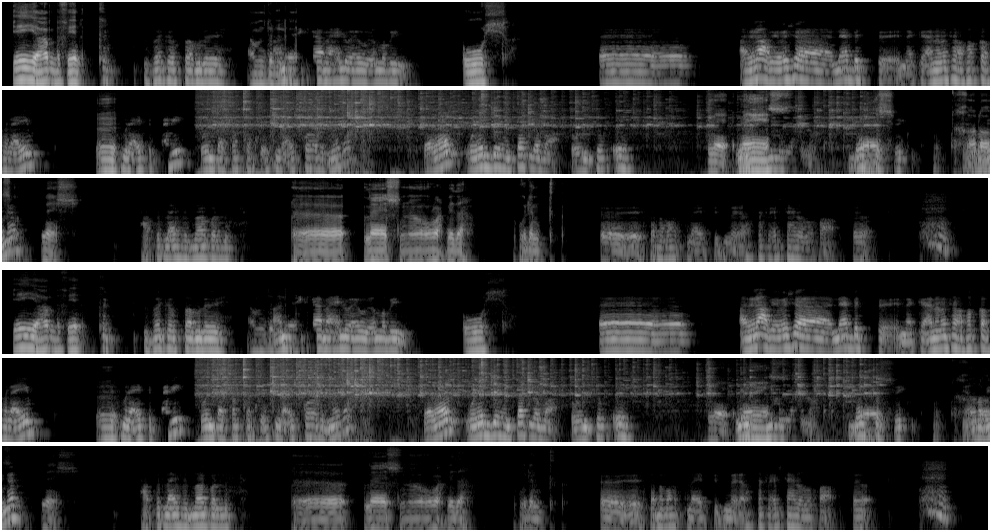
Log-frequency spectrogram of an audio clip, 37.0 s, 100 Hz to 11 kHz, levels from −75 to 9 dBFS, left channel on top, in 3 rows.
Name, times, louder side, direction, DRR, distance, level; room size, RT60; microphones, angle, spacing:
voice 1, 0.1-1.0 3.1-3.7 5.8-6.3 13.5-13.8 21.2-22.1 23.1-23.5 24.2-24.8 25.2-25.6 28.3-30.5 31.2-31.4, left 5 dB, 55° left, 0.4 m, -29 dB
voice 2, 1.8-2.8 3.4-5.1 7.5-8.6 9.2-12.8 13.7-16.7 17.6-20.2 21.5-22.6 22.9-23.6 24.4-24.9 26.4-27.6 32.2-35.1 35.3-35.6 36.2-36.6, right 2 dB, 35° right, 0.7 m, -32 dB
sound 1, 14.8-23.4, right 3 dB, 65° right, 3.2 m, -33 dB
9.2 x 4.3 x 3.1 m
head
